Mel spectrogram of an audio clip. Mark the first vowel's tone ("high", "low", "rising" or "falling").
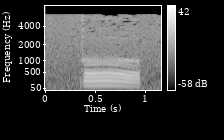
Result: falling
